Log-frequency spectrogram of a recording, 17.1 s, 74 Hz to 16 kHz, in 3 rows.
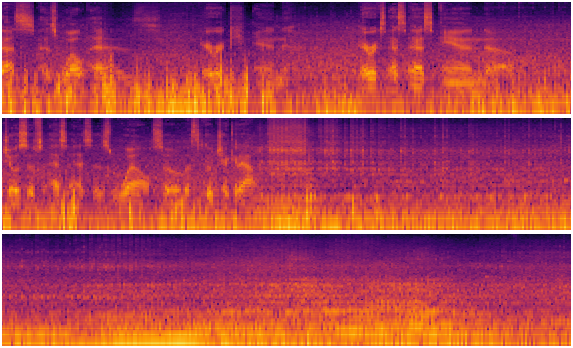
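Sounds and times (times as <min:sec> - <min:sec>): car engine revving: 0:08.1 - 0:16.2.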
